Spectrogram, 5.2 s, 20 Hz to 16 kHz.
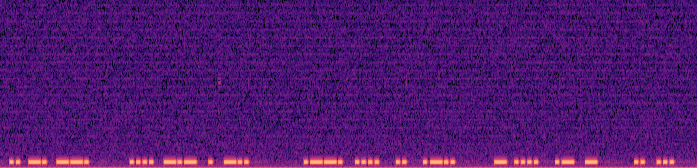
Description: Morse code, heard as a keyed tone, about 50 wpm, spaced as for 44 wpm, 630 Hz, with radio noise. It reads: ING HKED PHIL THAT IS
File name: archived / CRSnet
